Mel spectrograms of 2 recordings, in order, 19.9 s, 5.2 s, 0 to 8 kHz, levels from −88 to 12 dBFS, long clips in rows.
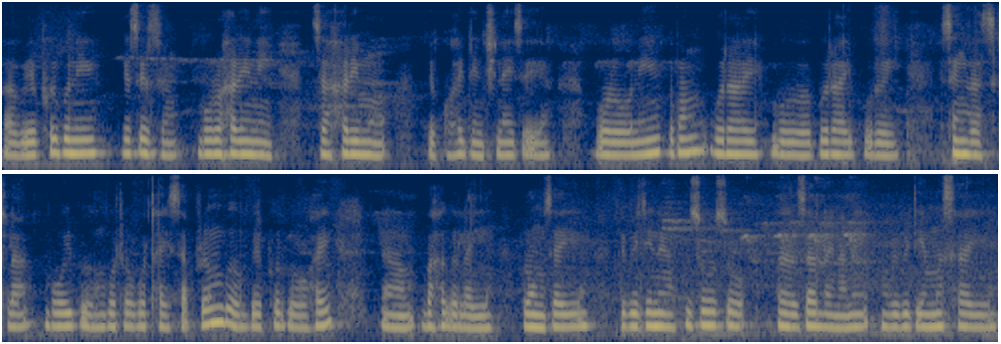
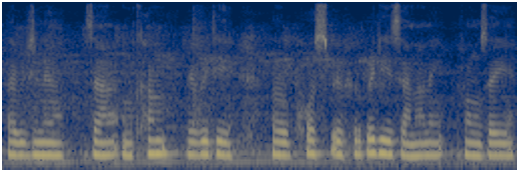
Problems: low volume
